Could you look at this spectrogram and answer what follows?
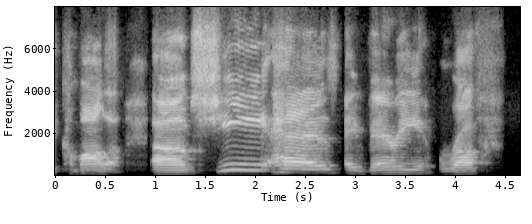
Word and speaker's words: Kamala: Well, off by saying that Kamala Harris, and I'm glad we're finally pronouncing her name correctly, Kamala.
